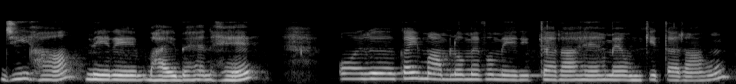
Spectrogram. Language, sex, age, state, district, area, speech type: Hindi, female, 45-60, Madhya Pradesh, Bhopal, urban, spontaneous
